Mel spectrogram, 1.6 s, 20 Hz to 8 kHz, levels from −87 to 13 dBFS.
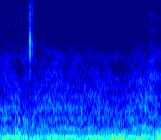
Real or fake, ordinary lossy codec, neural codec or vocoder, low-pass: fake; none; codec, 16 kHz, 2 kbps, FreqCodec, larger model; none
